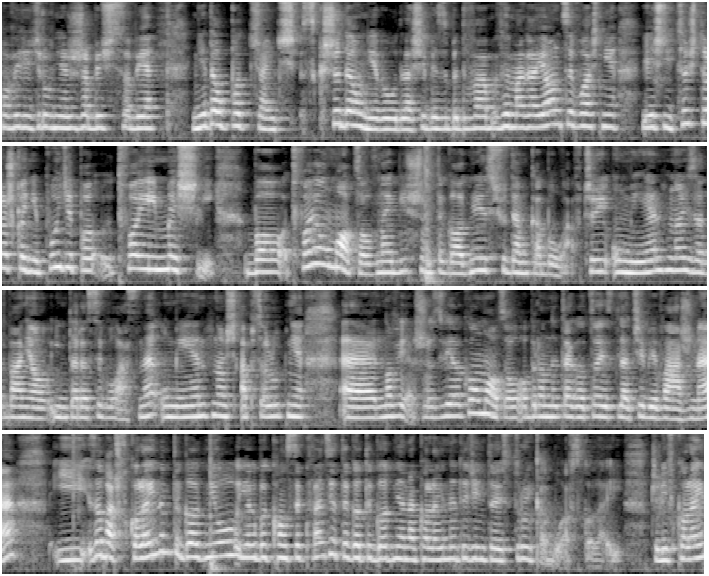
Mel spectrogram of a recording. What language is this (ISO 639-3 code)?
pol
